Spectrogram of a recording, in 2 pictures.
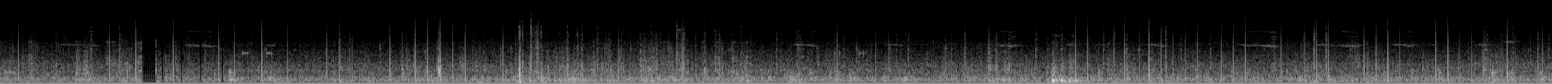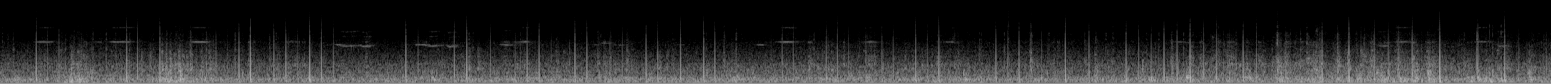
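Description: Game-drive vehicle driving along a rough dirt track: steady engine and road rumble with frequent rattles and knocks from the bodywork over the bumps, and one heavier thump about ten seconds in.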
